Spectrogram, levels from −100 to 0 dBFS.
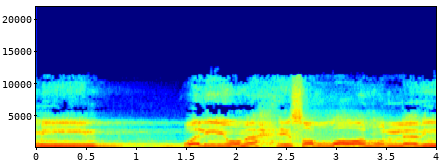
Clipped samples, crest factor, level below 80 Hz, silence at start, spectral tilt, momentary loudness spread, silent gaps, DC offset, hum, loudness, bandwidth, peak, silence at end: under 0.1%; 12 dB; -64 dBFS; 0 s; -5 dB/octave; 16 LU; none; under 0.1%; none; -21 LUFS; 11.5 kHz; -10 dBFS; 0 s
